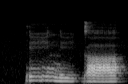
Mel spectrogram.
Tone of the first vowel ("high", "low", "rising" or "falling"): high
